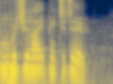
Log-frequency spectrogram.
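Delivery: high, frightened, terrified voice, pushing through. A game master voices a little tabaxi pushing through its fear, terrified. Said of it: "just terrified".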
